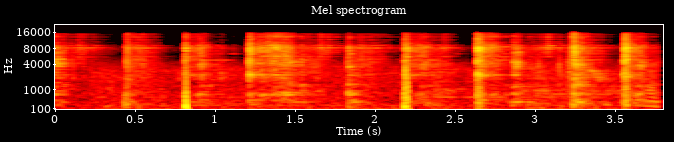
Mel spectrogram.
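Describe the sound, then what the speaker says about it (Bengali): Whole cumin, panch phoron and a couple of dried chillies fry in a wok, a light crackle broken by sharp metal scrapes and clinks of a spoon stirring in repeated strokes, close and fairly loud, with no voices. "এইবারে দেখুন মশলাগুলো ভেজে নেব।"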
